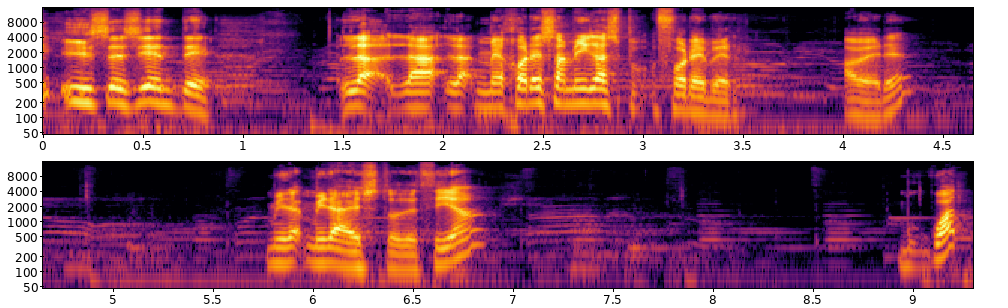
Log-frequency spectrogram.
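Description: A young man with a Spain Spanish accent gives casual reaction commentary as a YouTuber, jumping between loud exclamations and muttered asides. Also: a little high, expressive, slow, long pauses, faint music behind.

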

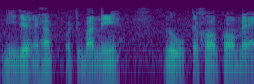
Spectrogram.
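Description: Low raspy-fry guy teaching a religious lesson, mixes in arabic recitation, tinny lo-fi sound. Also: fairly even intonation, moderate pace, slight background noise. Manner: recites Arabic verses then explains in Thai, acts out quoted speech. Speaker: Islamic teacher. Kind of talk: religious lecture. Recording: tinny phone-like low-fi recording.

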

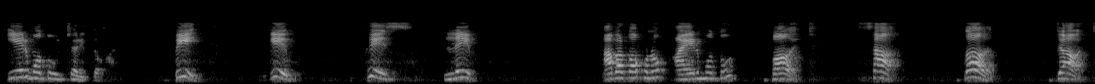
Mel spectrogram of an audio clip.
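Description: A woman teaching English pronunciation, slowly spelling out letter sounds one by one in a deliberate, emphatic way. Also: high voice, sharp tone, dull audio. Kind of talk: slow, deliberate pronunciation lesson.

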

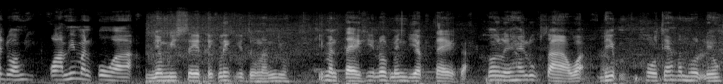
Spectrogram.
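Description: A middle-aged woman speaks as an eyewitness in a news interview, her telling quick and agitated. Her voice sits at a middling pitch, with faint outdoor noise behind her. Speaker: eyewitness neighbor.

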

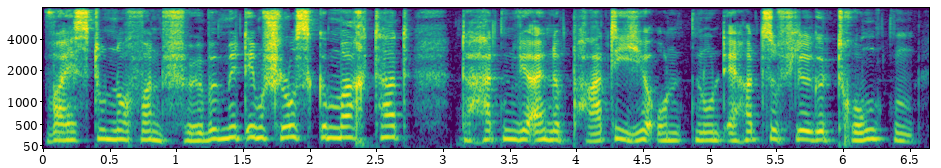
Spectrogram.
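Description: A woman's voice: on the low side, moderate pace, dark tone, close to an everyday voice. A woman voicing a sarcastic, worried teenage wizard boy in an audiobook reading of fan fiction. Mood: glum. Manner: sarcastic, dejected.

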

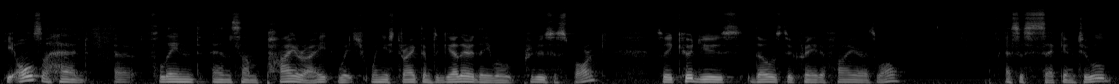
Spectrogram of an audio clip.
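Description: A man's voice: fairly low pitch, a little slow, dark tone. A middle-aged man giving a casual, explanatory voice-over, thoughtful and a little hesitant, with fillers and self-corrections. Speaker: bushcraft presenter.

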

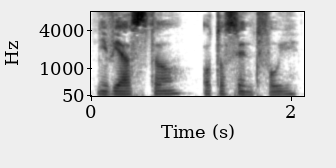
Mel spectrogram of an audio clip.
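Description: Dying forgiving man, solemn and quiet, read by a man, slow, low and even. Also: dry recording.

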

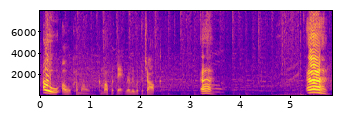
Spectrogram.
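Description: A man giving casual, excited commentary while playing a video game, playful and silly, often bursting into yells. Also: medium pitch, normal speed, gravelly, soft background music. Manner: playful silly sound-making and chanting.

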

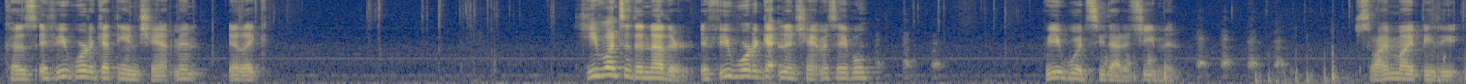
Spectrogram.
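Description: Shaky young guy muttering over his minecraft run, bright voice, faint hiss and keyboard clicks behind. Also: mid-range voice. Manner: jittery, rambling, talks to himself. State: nervous, shaky. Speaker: gaming channel host. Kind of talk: Minecraft commentary.

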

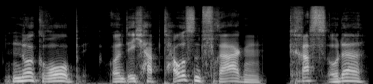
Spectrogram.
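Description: A man voicing an excited, curious young woman in a read-aloud story. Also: medium pitch, slow pace, natural voice. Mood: eager.

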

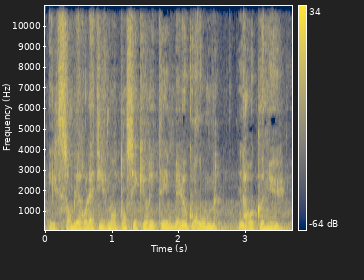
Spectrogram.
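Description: A man voicing a slick, dramatic male television game-show host in an audiobook, working the audience with theatrical pauses and cries. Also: mid-range voice, a little mellow, slight background noise, natural voice. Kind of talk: audiobook character voice.

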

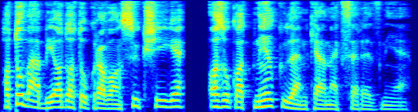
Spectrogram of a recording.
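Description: A man voicing a timid alien interrogator who is easily shaken and speaks quietly and formally. His voice is subdued, with a warm, dark tone. It is a storybook reading. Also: on the high side, lively intonation, pitched above the performer's own voice.

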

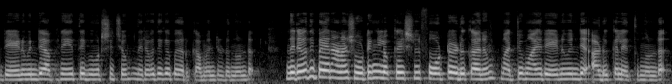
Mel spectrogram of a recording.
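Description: A young woman narrates a scripted news segment at a rapid clip. Her voice sits a little high, and her reading stays brisk and even from line to line.

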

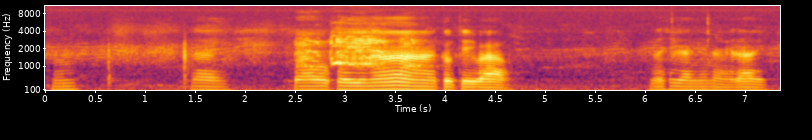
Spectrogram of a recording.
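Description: A man talks through a fishing tutorial in a relaxed way, counting aloud as he works, his voice staying flat and even. The sound is dull and lo-fi, picked up on a camera mic worn on his body while he works at a table. Roosters and birds crow faintly in the background. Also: medium pitch, slow, long pauses, background noise. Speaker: fishing channel host. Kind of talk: casual hands-on tutorial.

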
